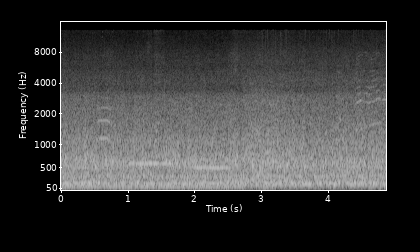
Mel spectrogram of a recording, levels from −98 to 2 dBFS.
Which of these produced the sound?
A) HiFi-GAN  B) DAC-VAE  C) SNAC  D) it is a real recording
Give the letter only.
D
